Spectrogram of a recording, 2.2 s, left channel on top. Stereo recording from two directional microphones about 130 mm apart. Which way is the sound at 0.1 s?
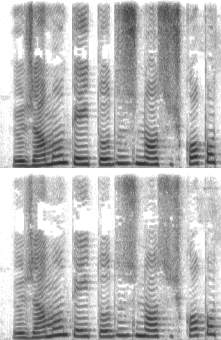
25° left (ahead or behind).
